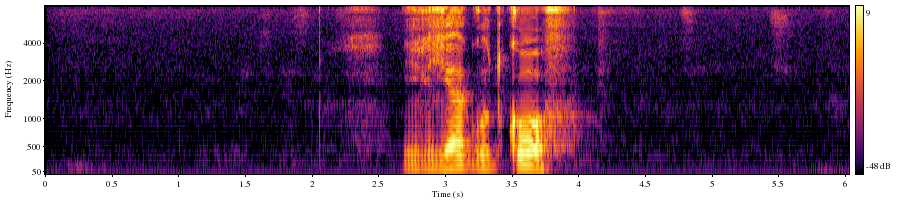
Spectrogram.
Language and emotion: Russian, neutral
